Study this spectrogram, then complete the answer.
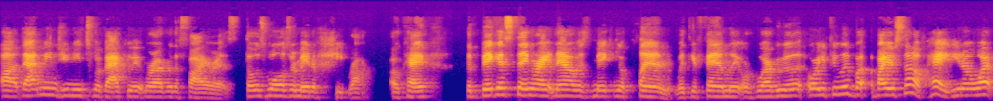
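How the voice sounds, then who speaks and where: Speaking very fast in a New York accent, a woman with a medium pitch uses ordinary pitch variation. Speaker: firefighter giving fire safety talk. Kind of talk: presentation. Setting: in-person presentation to audience.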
